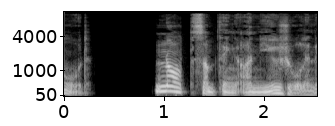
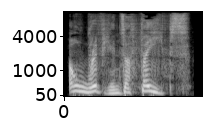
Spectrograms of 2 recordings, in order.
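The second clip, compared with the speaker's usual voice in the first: sneering thug; 8 semitones higher than usual. A narrator's reading. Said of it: "the pockmarked man went on".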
